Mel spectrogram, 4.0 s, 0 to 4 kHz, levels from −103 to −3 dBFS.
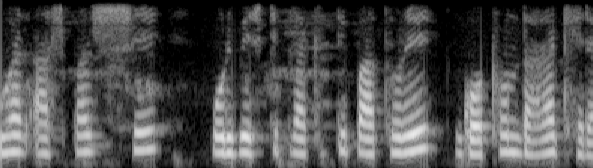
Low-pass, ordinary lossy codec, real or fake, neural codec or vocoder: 3.6 kHz; none; real; none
